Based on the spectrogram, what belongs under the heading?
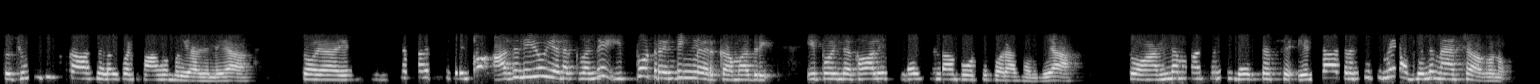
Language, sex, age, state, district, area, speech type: Tamil, female, 30-45, Tamil Nadu, Chennai, urban, conversation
